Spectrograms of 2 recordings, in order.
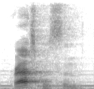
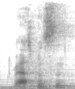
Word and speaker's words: Rasmussen: podcast thanks for listening we are interviewing rasmon rasmason that's it I've pronounced it correctly one for one so far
